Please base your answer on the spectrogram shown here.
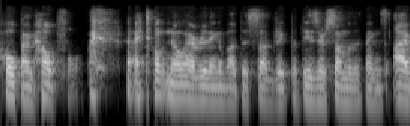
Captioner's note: laughing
